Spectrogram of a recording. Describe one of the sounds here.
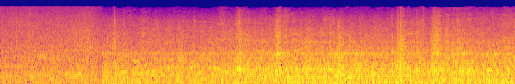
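A tram rumbles along a street.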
